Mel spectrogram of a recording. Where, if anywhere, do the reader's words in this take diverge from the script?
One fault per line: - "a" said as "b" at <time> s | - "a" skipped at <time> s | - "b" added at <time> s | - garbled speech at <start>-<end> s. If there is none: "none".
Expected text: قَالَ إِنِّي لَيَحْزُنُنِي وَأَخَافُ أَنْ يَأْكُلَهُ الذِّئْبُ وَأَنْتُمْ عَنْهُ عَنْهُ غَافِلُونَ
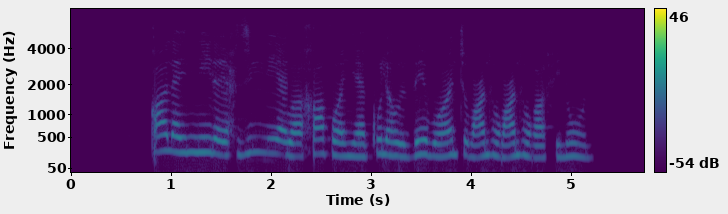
none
